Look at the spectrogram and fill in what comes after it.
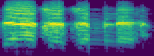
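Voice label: five ground, Russian; DCS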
